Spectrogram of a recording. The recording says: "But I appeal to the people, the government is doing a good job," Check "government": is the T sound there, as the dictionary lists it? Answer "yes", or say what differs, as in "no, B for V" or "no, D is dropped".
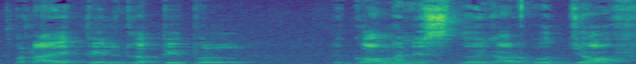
no, T is dropped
